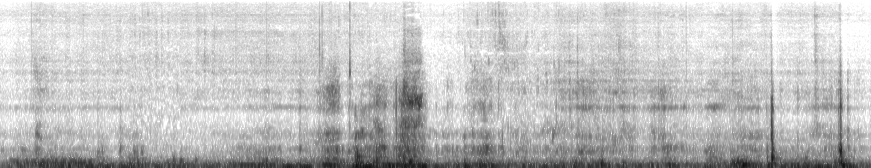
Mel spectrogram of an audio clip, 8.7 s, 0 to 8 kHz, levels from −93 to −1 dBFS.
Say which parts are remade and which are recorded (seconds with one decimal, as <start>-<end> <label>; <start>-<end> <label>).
0.0-1.3 remade; 1.3-1.8 recorded; 1.8-3.2 remade; 3.2-5.6 recorded; 5.6-8.7 remade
